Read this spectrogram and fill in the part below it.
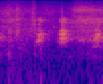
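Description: A duck on a small farm gives three short, nasal quacks in quick succession, close by and moderately loud, against a quiet background.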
